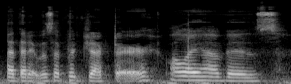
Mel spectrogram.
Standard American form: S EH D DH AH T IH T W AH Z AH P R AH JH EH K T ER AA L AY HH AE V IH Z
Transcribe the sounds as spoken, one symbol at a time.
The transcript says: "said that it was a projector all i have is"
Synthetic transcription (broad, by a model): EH D DH AH T IH T W AH Z AH P R AH JH EH K T ER AA L AY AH V IH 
